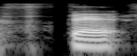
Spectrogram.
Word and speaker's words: Fall: Uh, is it fall or fall? assume it's like there's two L's, but there's only one. It's pronounced like it's fall.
